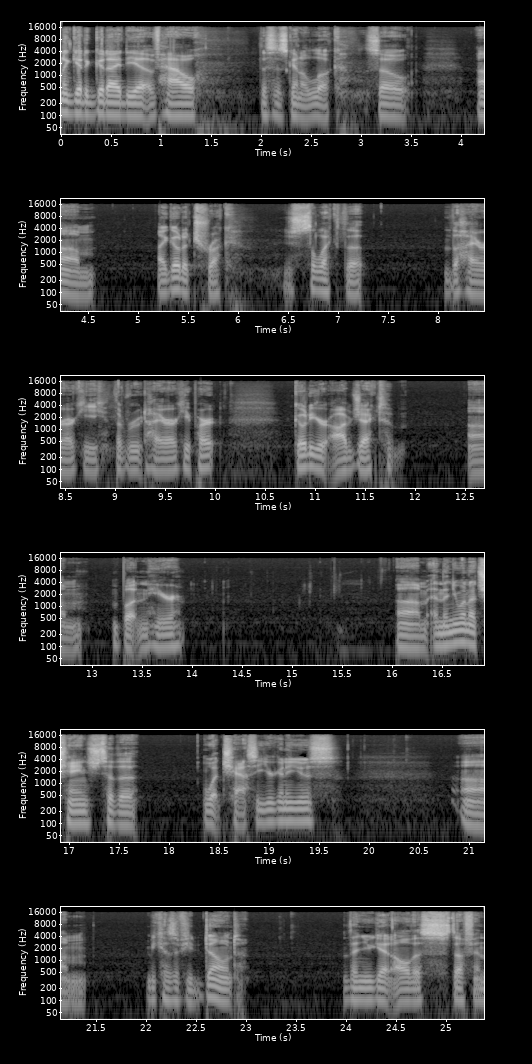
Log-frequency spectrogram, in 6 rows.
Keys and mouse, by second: 3.4 right click, 4.4-10.1 middle drag, 10.1-25.3 drag.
